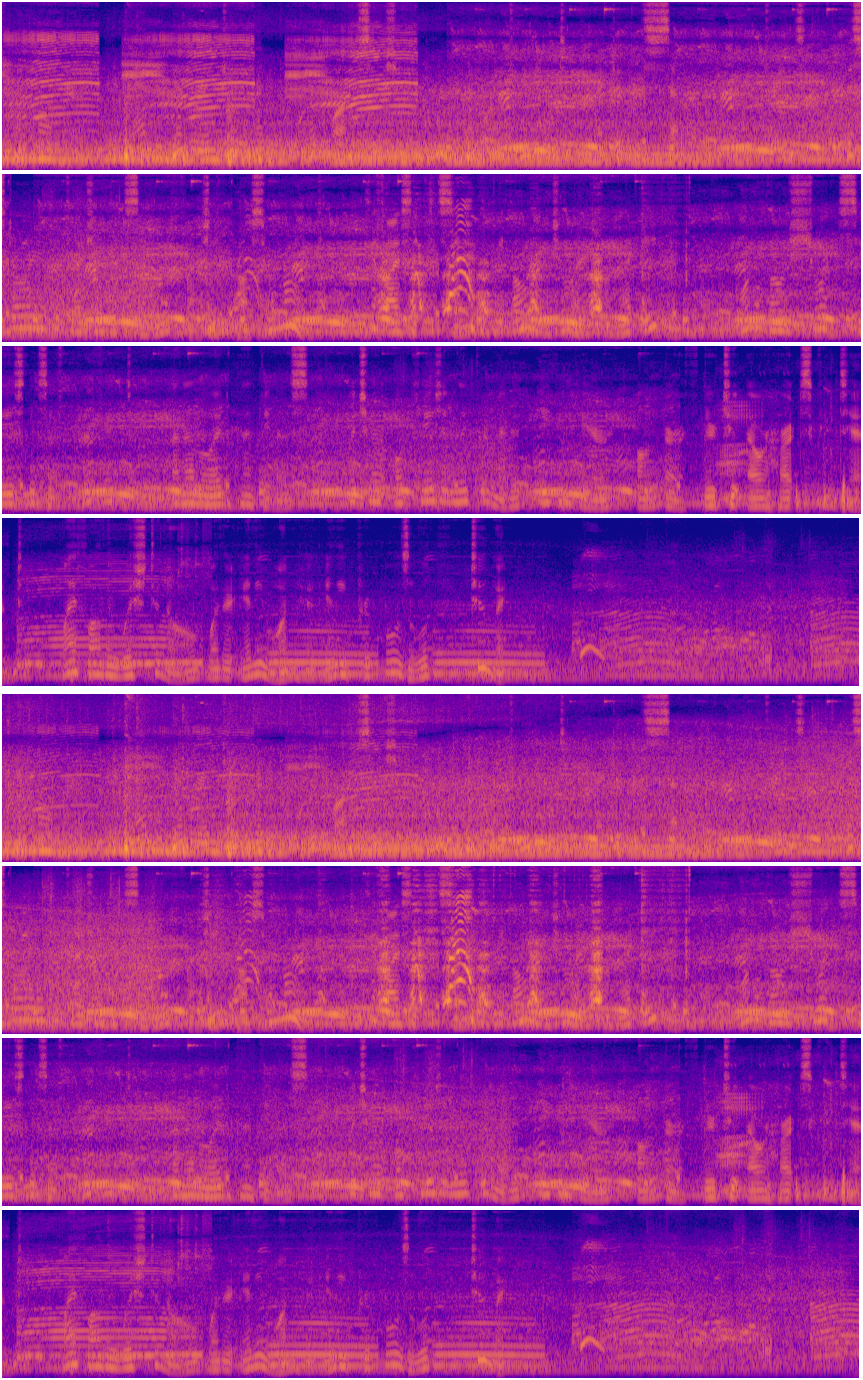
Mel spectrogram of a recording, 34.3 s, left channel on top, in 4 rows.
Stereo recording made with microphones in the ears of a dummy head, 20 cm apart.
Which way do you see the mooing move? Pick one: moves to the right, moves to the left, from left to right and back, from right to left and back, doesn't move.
moves to the right.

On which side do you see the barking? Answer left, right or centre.
right.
